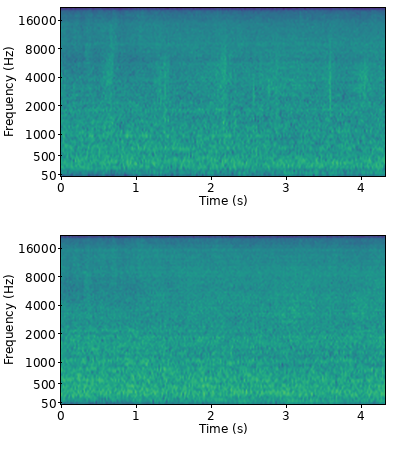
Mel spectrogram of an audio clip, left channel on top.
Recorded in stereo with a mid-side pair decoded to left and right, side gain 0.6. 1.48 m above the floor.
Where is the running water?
55° right, 1.7 m.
